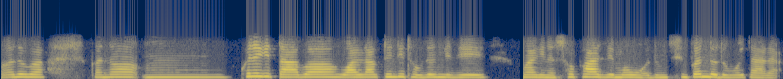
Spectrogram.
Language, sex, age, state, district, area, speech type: Manipuri, female, 30-45, Manipur, Kangpokpi, urban, conversation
